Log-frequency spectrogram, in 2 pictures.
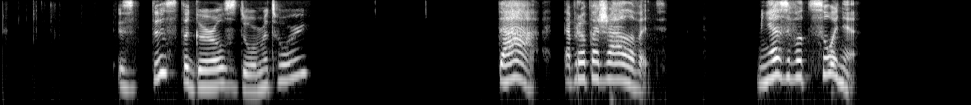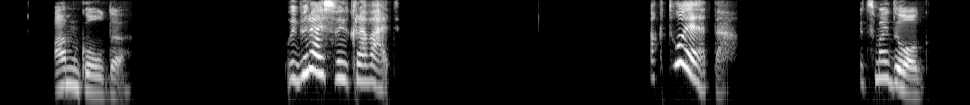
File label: Voice Over English and Russian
